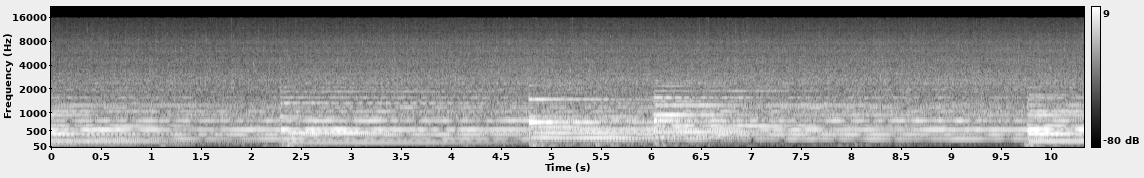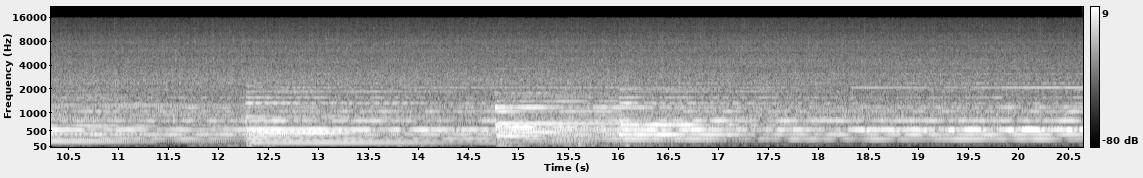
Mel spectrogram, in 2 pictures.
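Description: Background music of slow, sustained chords that change every few seconds.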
